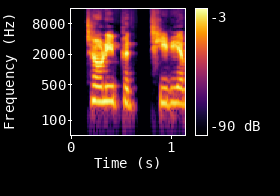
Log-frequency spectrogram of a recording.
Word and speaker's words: Tony Petitti: And it kind of also feels like that the Big Ten commissioner, who it's Tony Petitti, am I saying it right? – Yes. Yeah, it's okay. Tony Petitti.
